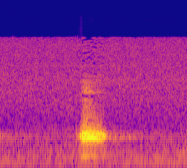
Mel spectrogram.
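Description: A man's voice giving one short drawn-out 'aah' of hesitation about a second in, over a steady low hum.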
